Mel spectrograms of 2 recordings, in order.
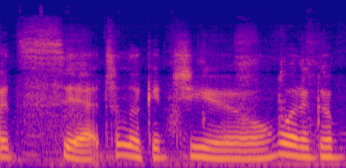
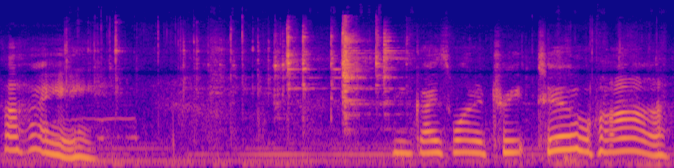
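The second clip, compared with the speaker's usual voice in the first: talking to animals; 5 semitones higher, slower than usual. Real, not acted. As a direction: coo at the animals. Greeting animals high slow.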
